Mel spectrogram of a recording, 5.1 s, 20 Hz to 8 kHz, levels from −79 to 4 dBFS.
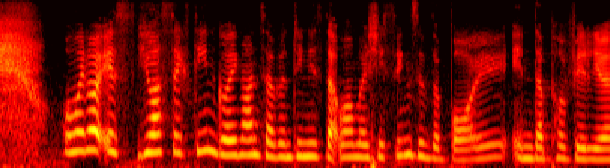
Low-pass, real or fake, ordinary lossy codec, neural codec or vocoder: none; fake; none; codec, 16 kHz, 0.5 kbps, X-Codec, HuBERT features, trained on LibriSpeech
